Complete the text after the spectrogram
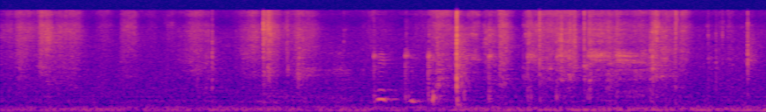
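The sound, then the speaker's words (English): Faint papery rustling and shuffling of an oracle card deck as a single card is drawn, with a few small crisp scrapes. “So let's pull a little card and see what comes up.”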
